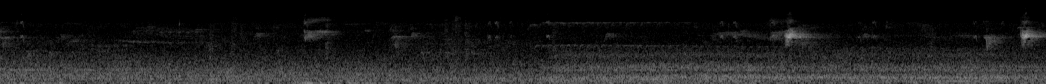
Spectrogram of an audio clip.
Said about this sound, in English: Four to five. Wild birds are together at the top of a lodgepole pine here. 4 to 5.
